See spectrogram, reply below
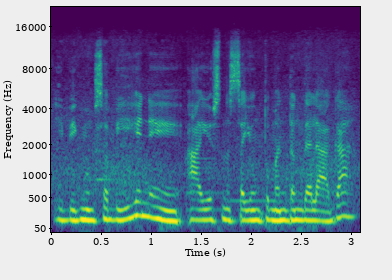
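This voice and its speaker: A woman with a Filipino accent playing a protective, teasing, expressive widowed mother in a Tagalog radio drama. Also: sits low, moderate pace, noisy background, natural voice. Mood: concerned, teasing. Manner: expressive, motherly, half-joking menace.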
